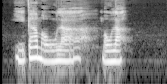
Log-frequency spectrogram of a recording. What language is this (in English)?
Cantonese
